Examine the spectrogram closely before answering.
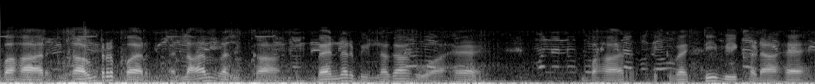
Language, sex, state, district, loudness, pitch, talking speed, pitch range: Hindi, male, Haryana, Rohtak, -23 LUFS, 105 Hz, 125 wpm, 95-115 Hz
